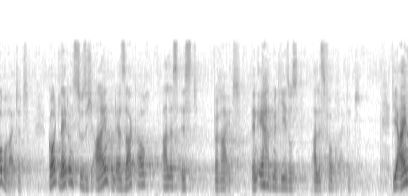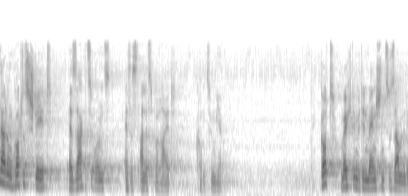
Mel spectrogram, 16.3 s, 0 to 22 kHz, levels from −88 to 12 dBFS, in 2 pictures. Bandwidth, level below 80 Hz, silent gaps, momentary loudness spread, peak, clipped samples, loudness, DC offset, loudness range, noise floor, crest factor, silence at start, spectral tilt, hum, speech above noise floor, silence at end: 10 kHz; -86 dBFS; none; 22 LU; -14 dBFS; under 0.1%; -38 LUFS; under 0.1%; 13 LU; -70 dBFS; 26 dB; 0 s; -4.5 dB/octave; none; 32 dB; 0 s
